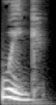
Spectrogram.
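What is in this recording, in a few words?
"wig", British English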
